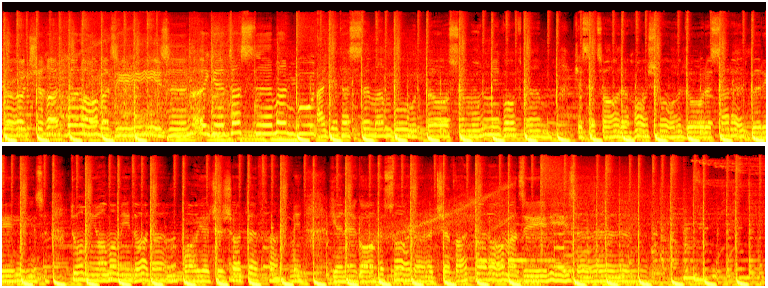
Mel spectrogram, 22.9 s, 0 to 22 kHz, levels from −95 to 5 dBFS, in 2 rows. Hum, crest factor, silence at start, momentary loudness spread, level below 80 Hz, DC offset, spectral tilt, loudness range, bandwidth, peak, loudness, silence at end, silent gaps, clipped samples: none; 12 dB; 0 s; 3 LU; -18 dBFS; under 0.1%; -5.5 dB/octave; 1 LU; 17 kHz; 0 dBFS; -14 LUFS; 0 s; none; under 0.1%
